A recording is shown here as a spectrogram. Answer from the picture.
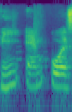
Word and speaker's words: VMOS: इसको सबसे पहले तो बता दूं, VMOS प्रोनाउंस नहीं करते, इसे VMOS प्रोनाउंस करते हैं, वर्चुअल मशीन OS।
